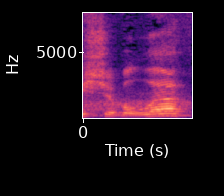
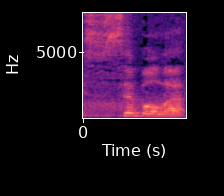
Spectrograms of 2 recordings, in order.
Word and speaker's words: shibboleth: frame they say no then say shibboleth the person the if they're an afraid might they would say sybil instead because they couldn't pronounce it uh right according to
